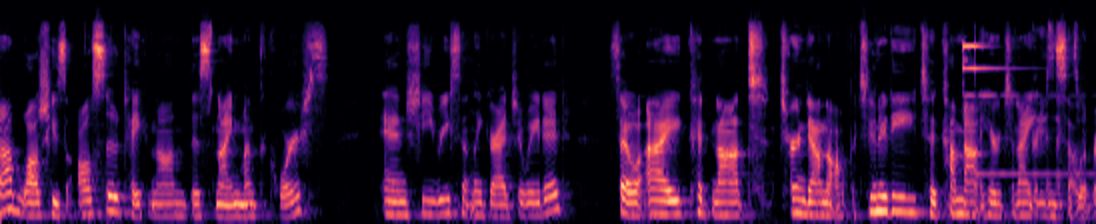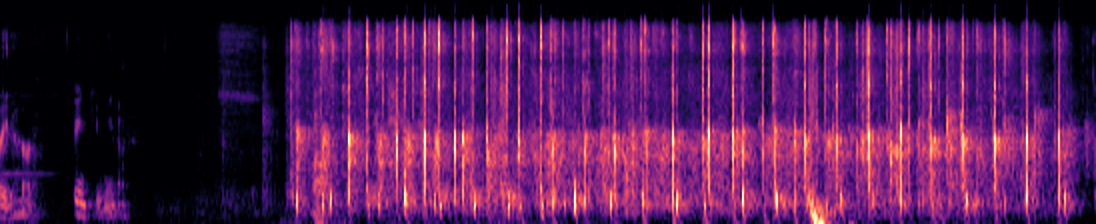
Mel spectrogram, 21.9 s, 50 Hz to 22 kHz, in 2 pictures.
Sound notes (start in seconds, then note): 9.6 bell dinging; 13.6 audience applauding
